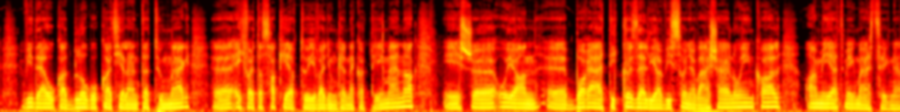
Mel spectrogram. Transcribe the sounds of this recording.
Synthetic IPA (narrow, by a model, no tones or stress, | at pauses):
vid̪ɛokɒd̪̚blo̞ɡo̞kɒt̪jɛlɛnt̪ɛt̪ːyŋkmɛɡɛcfɒjt̪ɒsɒkeːrt̪øːjivɒɟuŋkɛnːɛkɒt̪eːmaːnɒkeːʃo̞jɒnbɒɾaːt̪ikø̞zɛliɒviso̞ɲɒvaːʃaːrloːjiŋkʰːɒlɒmijɛt̪meːɡmaːʃt̪seːɡneː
